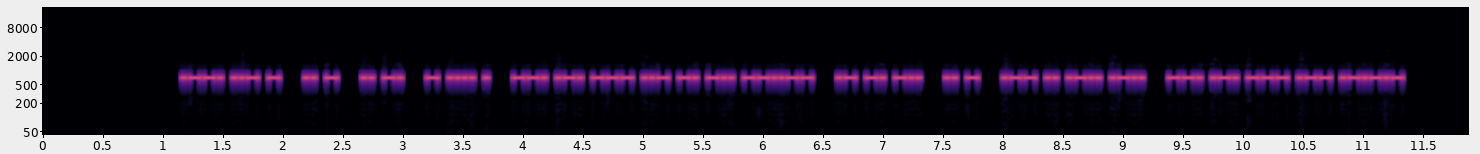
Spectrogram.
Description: Morse code, heard as a keyed tone, about 40 wpm, 700 Hz. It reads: PUT IT IN THE GROUND, AND IT WILL GROW.
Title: Sentences from Top 1000 Words - Review Part 2 - 40wpm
